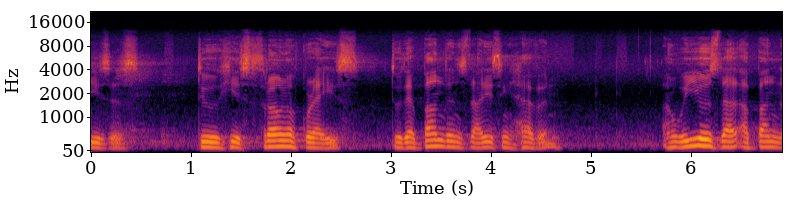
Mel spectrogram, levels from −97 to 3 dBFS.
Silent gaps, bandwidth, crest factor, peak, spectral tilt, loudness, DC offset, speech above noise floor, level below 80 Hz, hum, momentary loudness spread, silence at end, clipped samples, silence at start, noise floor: none; 13 kHz; 18 dB; -10 dBFS; -5 dB/octave; -27 LUFS; under 0.1%; 30 dB; -80 dBFS; none; 14 LU; 0 s; under 0.1%; 0 s; -56 dBFS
